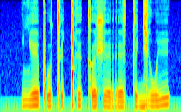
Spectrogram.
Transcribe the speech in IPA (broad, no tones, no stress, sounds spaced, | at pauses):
ʎ e pʼ u tʼ ɪ ǃʰ ɪ kʼ ə ʃ ɪː r ɪː z t ə ɟ i w iː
